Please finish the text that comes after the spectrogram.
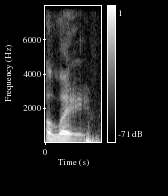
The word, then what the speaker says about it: Allay: released yesterday on tuesday the alley i think that's how it's pronounced la lai i don't know a double l a y basically this mob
